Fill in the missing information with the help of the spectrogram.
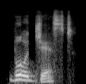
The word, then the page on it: beau geste: Indian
